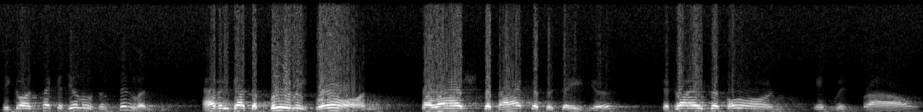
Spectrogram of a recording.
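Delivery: loud, rising sermon climax; preaching at full force. Acted. Preacher rousing the congregation about Christ's death, loud and forceful. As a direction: drive it home to the congregation.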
